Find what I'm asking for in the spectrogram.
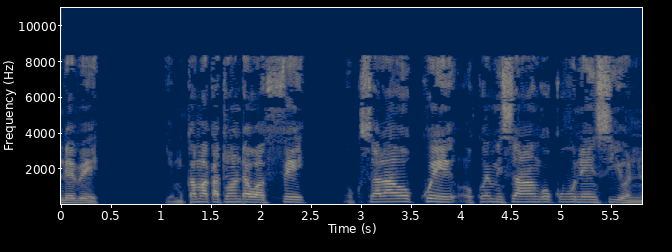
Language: Ganda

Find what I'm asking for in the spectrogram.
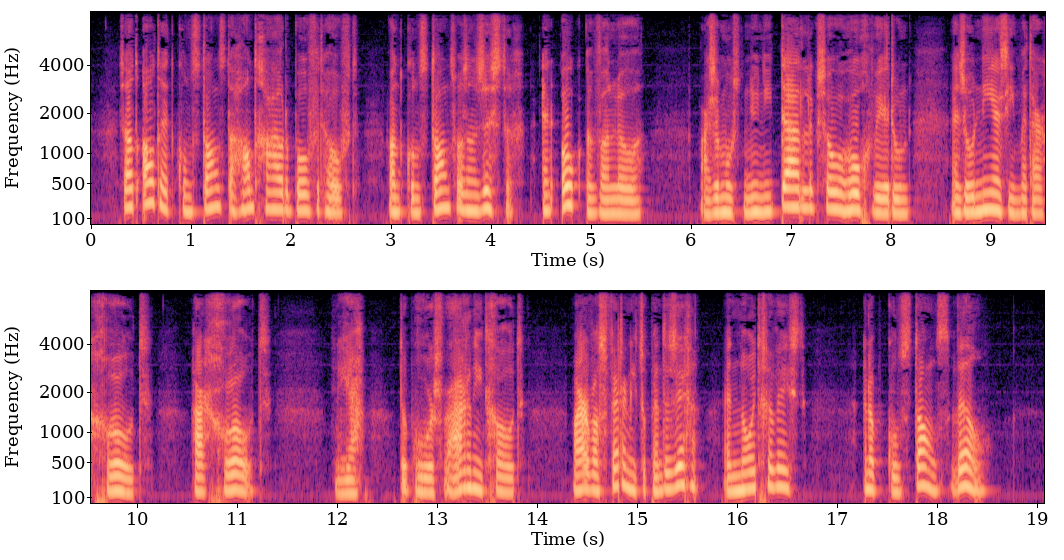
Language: Dutch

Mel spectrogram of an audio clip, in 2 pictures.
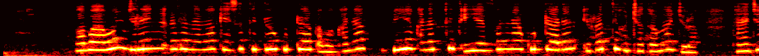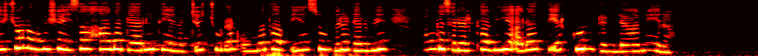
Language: Oromo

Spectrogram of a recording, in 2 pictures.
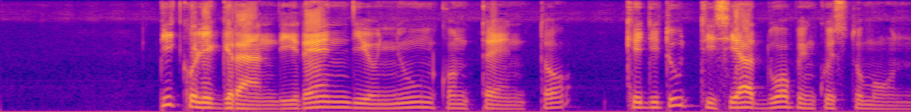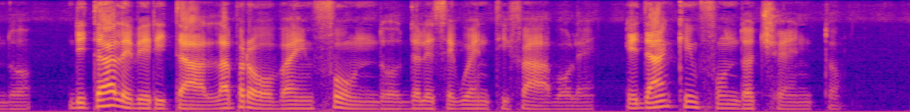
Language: Italian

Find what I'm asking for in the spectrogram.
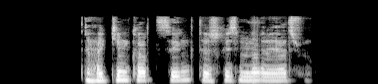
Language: Pashto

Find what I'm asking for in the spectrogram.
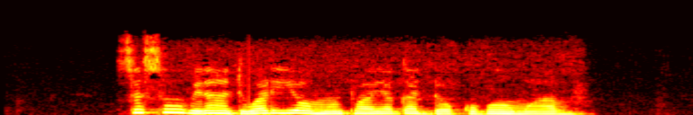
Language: Ganda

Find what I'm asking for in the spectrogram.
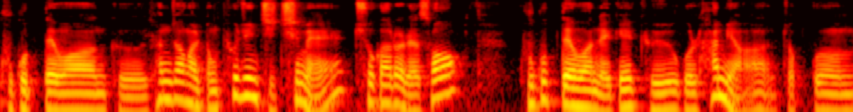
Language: Korean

